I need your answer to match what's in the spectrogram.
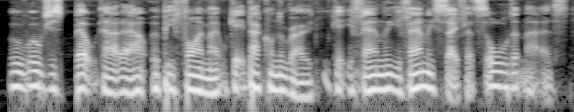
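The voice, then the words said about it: Put-on English accent. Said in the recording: “He said, "That's all right, mate," with his English accent.”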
